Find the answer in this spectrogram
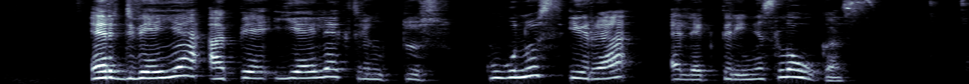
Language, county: Lithuanian, Šiauliai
